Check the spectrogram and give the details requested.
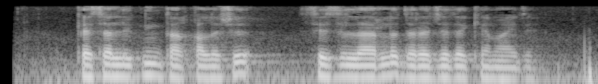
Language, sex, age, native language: Uzbek, male, 25-34, Uzbek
